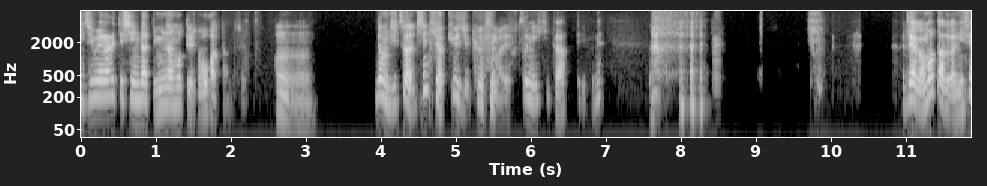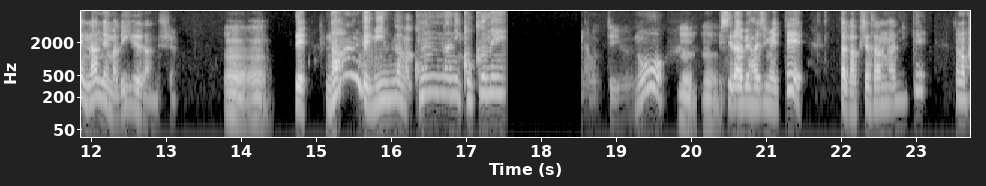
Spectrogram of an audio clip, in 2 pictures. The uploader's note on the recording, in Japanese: 因みに今週は、機材トラブルによりかなり音声が途切れます！申し訳ございません。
